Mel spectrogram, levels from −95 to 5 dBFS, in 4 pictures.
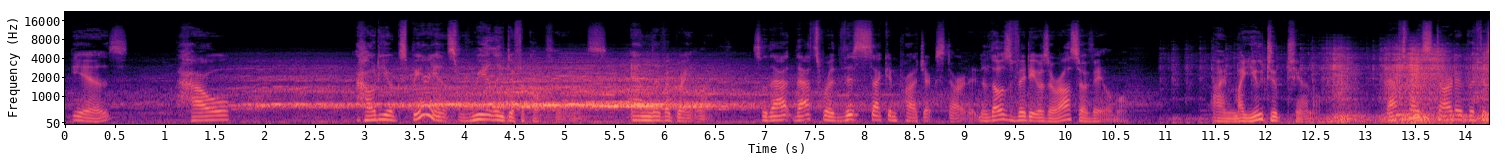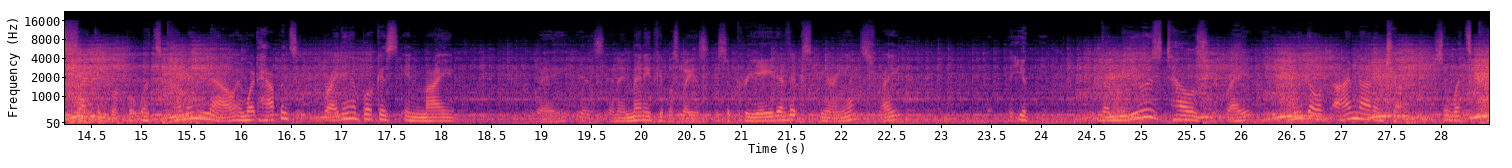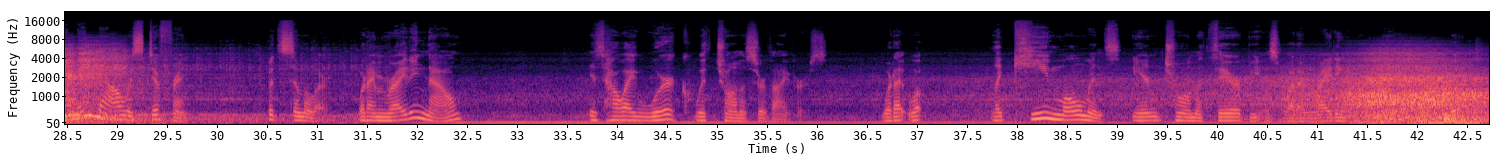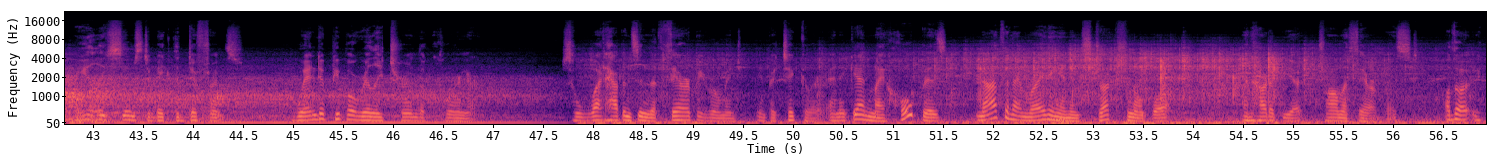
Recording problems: traffic noise; very loud; throughout; 1 dB above the speech

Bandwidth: 16 kHz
